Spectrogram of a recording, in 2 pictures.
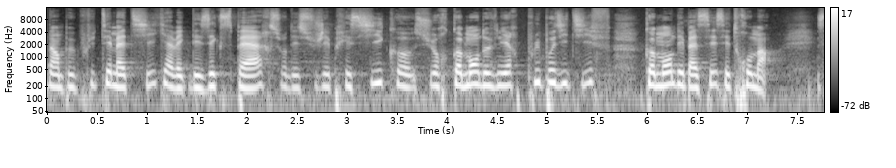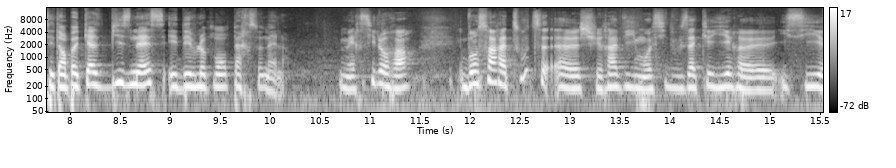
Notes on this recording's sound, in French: Episode en live. Enregistré, en live, le mardi 10 octobre, au cours d’une soirée dans la boutique de Balzac Paris.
